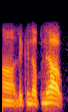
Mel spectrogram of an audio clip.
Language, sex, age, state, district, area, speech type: Maithili, male, 45-60, Bihar, Muzaffarpur, urban, conversation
